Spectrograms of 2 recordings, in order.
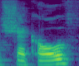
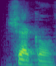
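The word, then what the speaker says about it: Chekhov: instance there was Anton Sheekov am I saying his name Right. Anton Czechov.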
